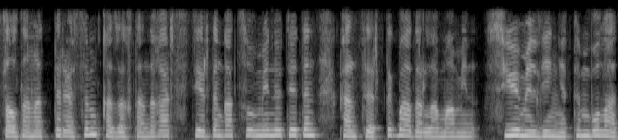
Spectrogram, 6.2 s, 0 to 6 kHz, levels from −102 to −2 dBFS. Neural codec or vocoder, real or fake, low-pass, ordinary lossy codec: none; real; 5.4 kHz; AAC, 48 kbps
